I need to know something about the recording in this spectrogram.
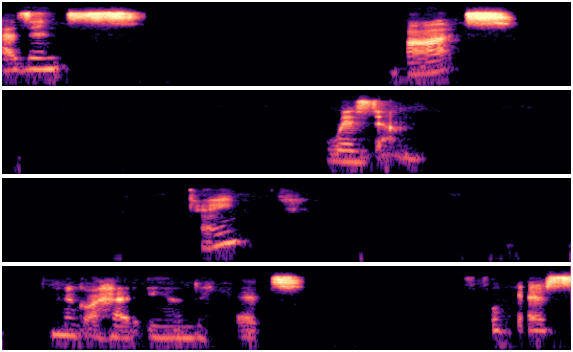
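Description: A woman speaks calmly into a microphone, in short phrases with pauses.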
